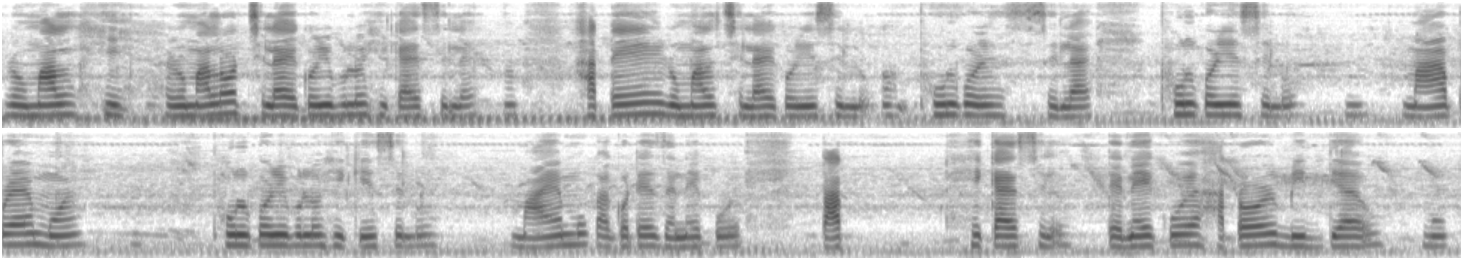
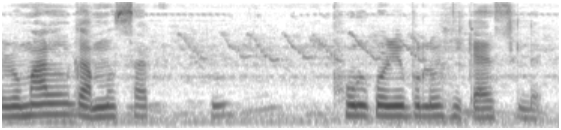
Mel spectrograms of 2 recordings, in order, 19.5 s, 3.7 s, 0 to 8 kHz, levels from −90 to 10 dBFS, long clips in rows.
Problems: none marked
